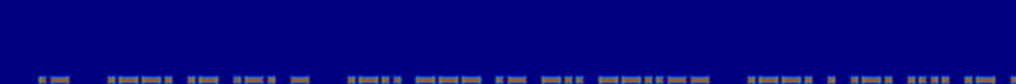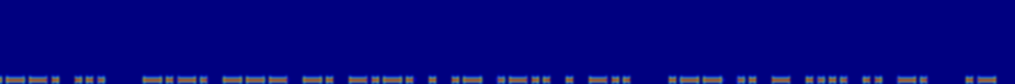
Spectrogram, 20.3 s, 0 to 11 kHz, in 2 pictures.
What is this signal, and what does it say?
Morse code, heard as a keyed tone, about 21 wpm, 600 Hz. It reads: A PART LOAD, PERHAPS CONCEALED WITHIN A
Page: CW med Gnister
